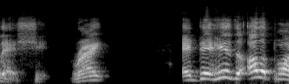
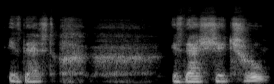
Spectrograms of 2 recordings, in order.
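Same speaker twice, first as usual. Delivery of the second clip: low, breath-filled murmur; secretive question; 6 semitones lower, 11 dB quieter than usual. Retold or imitated. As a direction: imitate her asking softly, in confidence. Teresa approaching him privately at night.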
